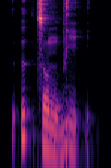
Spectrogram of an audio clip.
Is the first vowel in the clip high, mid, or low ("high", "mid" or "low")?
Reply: high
